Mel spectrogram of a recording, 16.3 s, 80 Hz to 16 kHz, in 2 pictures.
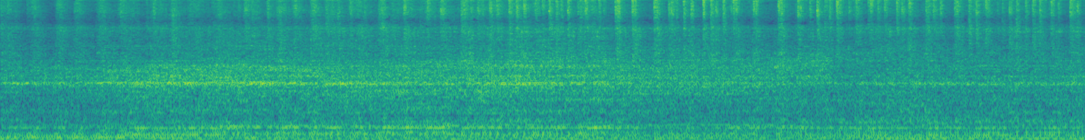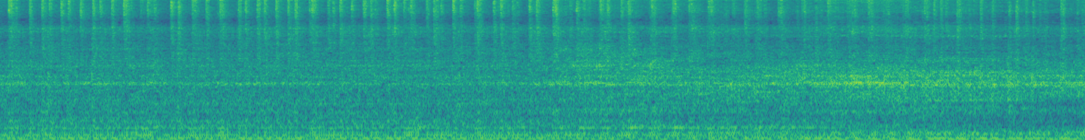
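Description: A 1997 Ski-Doo Formula S 380 snowmobile engine idles steadily and close by, a continuous loud rumble with a faint rapid pulse and no pauses throughout.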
